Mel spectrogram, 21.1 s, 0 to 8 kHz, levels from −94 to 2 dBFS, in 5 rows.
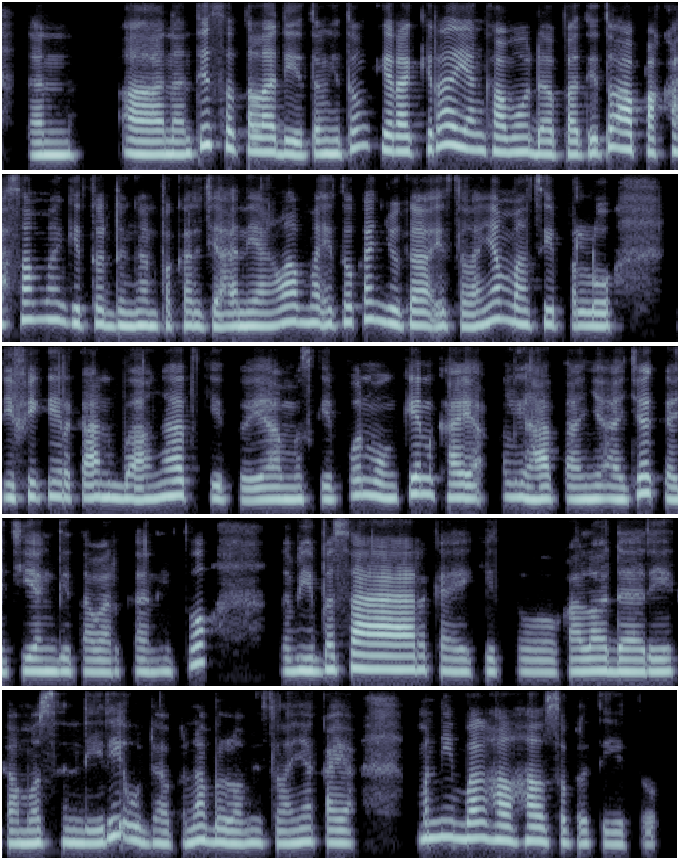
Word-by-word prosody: Dan, 185 0 +1 0.2
eee, 195 -2 +4
nanti 200 +12 +2
setelah 230 -7 +2
dihitung-hitung 200 - +1
kira-kira 250 +4 +3
yang 260 -2 +1
kamu 225 -1 +2
dapat 190 +1 0
itu - - -1
apakah 250 -3 +3
sama 285 +1 0
gitu 230 -1 -1
dengan 200 0 +2
pekerjaan 195 -1 -1
yang 195 0 +1
lama 245 -1 +1
itu 220 +3 -2
kan 290 +1 0
juga 210 -2 +1
istilahnya 195 +6 -1
masih 220 -3 -2
perlu 195 -1 0 0.4
dipikirkan 200 0 -1
banget 200 +6 +2
gitu 185 -2 -6
ya. 175 +1 0
Meskipun 180 +5 -3
mungkin 220 +5 +1
kayak 200 -1 0
kelihatannya 185 -2 +1
aja 180 +10 +2
gaji 180 -4 -4
yang 180 - +2
ditawarkan 175 -1 -5
itu 260 - -2 0.5
lebih 185 +1 +2
besar 205 -1 +6
kayak 175 -2 -4
gitu. 170 -1 -7
Kalau 180 +1 +1
dari 175 0 +1
kamu 180 0 0
sendiri 185 +7 -1
udah 180 -5 -2
pernah 200 +5 0
belum 180 -2 0
istilahnya 180 +2 -2
kayak 185 -1 -2 0.4
menimbang 250 0 +1
hal-hal 215 -1 +2
seperti 175 -2 -6
itu? 85 - -15
195 Hz, 150 wpm, -25 LUFS, 180-220 Hz, 0.5 s, besar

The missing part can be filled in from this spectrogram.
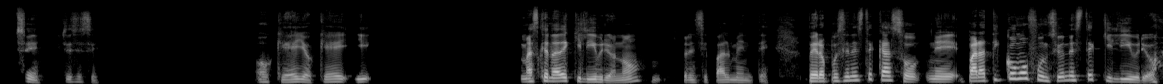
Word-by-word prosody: Sí. - - -4 0.2
Sí, 115 - -11
sí, 120 - -14
sí. 115 - -11 1.6
Okey, 115 +2 -4
okey, 120 +5 -6
y 255 +3 -4 1.5
más - - +2
que 165 - +3
nada 150 0 +6
equilibrio, 120 - -1
¿no?, 125 - -5 0.3
principalmente. 105 -2 -8 0.3
Pero, 150 -1 +6
pues, 160 +2 -4
en 180 - 0
este 200 +5 -3
caso, 195 - +2
eh, 125 -1 0
¿para 160 +4 +8
ti 205 +4 -9
cómo 265 +3 +4
funciona 185 -5 -2
este 200 +3 -2
equilibrio? 125 - -3
150 Hz, 130 wpm, -26 LUFS, 115-190 Hz, 1.6 s, para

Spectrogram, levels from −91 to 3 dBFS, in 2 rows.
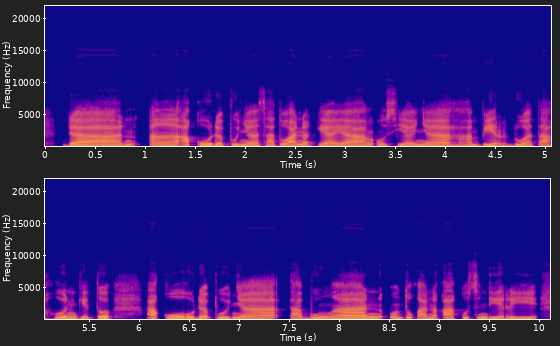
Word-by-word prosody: dan, 180 -1 +3 0.2
eee, 190 -1 0
aku 230 +2 +1
udah 190 -2 0
punya 195 -1 0
1 195 -4 -2
anak 215 +6 0
ya, 195 0 0
yang 180 -1 +1
usianya 180 -1 -1
hampir 185 0 -2
2 180 +1 -1
tahun 195 +8 0
gitu. 210 +7 +1 0.3
Aku 230 +1 +2
udah 200 -2 +2
punya 195 -2 +1 0.2
tabungan 225 +5 +2
untuk 195 -1 -3
anak 190 -1 -2
aku 190 +2 -2
sendiri. 195 -3 -2
190 Hz, 130 wpm, -26 LUFS, 180-200 Hz, 0.3 s, dan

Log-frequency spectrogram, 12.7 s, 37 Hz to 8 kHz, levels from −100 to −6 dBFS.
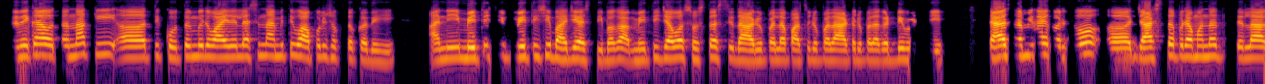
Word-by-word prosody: त्याने 215 +2 +1
काय 235 +1 +4
होतं 220 -1 -2
ना 240 +1 +4
की 250 0 -5
अ, 200 0 +1
ती 230 - -11
कोथिंबीर 220 +3 -3
वाळलेली 215 +1 +3
असेल 220 +2 -5
ना 230 - +1
आम्ही 225 0 -2
ती 240 - -7
वापरू 215 -1 +1
शकतो 195 -3 -10
कधीही. 160 -3 -7 0.4
आणि 190 +3 -2
मेथीची 195 +3 -1
मेथीची 210 +2 0
भाजी 185 -4 +2
असती 175 -2 -1
बघा. 175 +2 +1
मेथी 170 +4 -7
जेव्हा 195 +1 +3
स्वस्त 185 0 -7
असते 200 -1 -3
₹10, 170 0 +2
ला 170 - +1
₹5, 170 0 -3
ला 170 - +3
₹8 165 +1 -1
ला 165 - +1
गड्डी 170 +2 -3
भेटते. 180 -3 -9 0.5
त्यावेळेस 220 +1 +8
आम्ही 230 +1 -2
काय 250 - +4
करतो 220 +4 0 0.3
अ, 185 0 +3
जास्त 195 +2 +4
प्रमाणात 220 0 +1 0.2
त्याला 200 +1 +4
200 Hz, 200 wpm, -22 LUFS, 175-220 Hz, 0.5 s, त्यावेळेस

